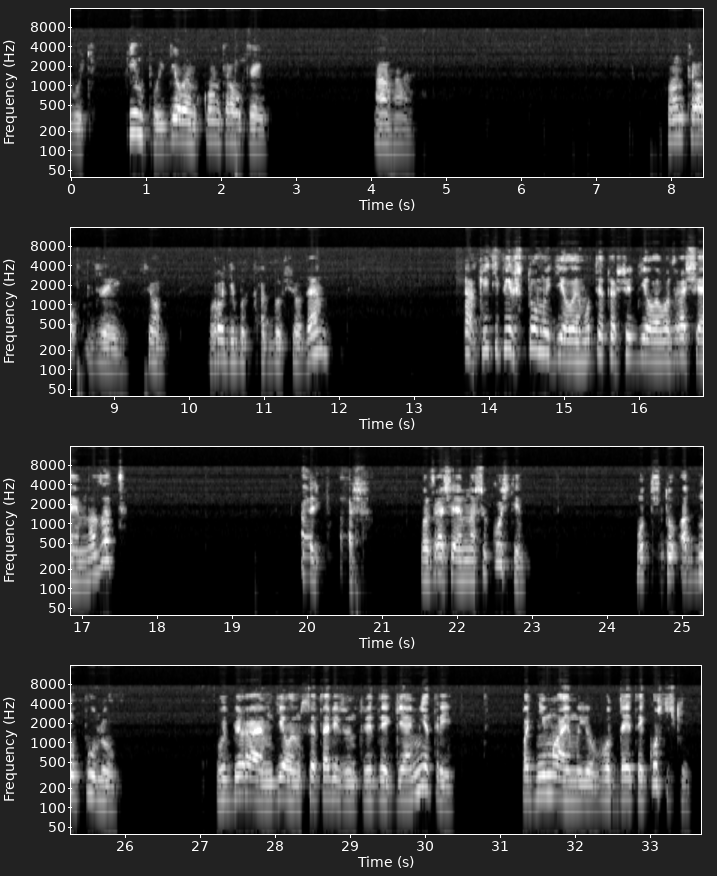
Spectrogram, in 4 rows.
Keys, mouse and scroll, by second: 2.2 ctrl+j, 4.9 click, 5.7 middle click, 6.9 shift+click, 8.7 ctrl+j, 11.8 KP_3, 13.0 click, 15.3 click, 16.5-18.9 drag, 20.8 alt+h, 23.8 click, 27.3-29.9 drag, 30.8-33.2 drag.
